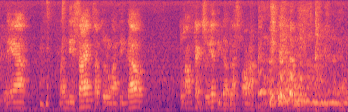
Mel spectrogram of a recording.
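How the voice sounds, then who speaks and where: An older man, an architect and lecturer, giving a candid, animated informal talk and laughing as he tells stories. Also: mid-range voice. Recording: roomy, distant mic with noisy ambience.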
